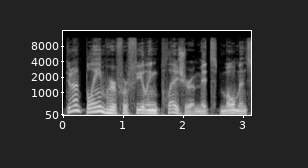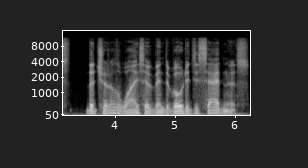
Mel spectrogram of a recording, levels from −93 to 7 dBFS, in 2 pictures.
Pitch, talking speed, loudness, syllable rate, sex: 110 Hz, 165 wpm, -18 LUFS, 4.9 syllables/s, male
